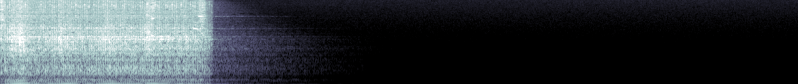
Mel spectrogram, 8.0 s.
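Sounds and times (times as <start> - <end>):
fan starting: 0.0 - 2.1.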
